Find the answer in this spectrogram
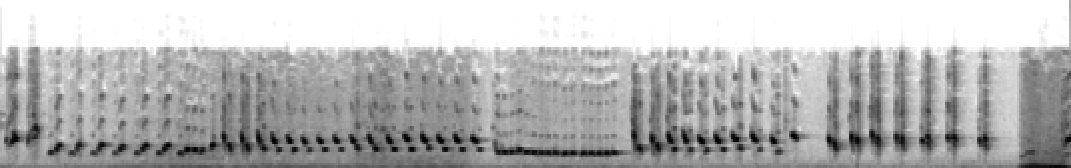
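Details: White-rumped shama pouring out varied 'tembakan' phrases: quick repeated chips and trills shifting in pitch, a short flat buzzy whistle midway, and a loud harsh burst at the end.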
